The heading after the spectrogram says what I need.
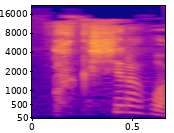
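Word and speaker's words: ταχύ: 예, 여기 속히 오리라는 말을, 속히라는 말을요, 탁시라고 합니다. 헬라어로는 탁시인데요, 이것이 뭐하고 발음이 비슷하면 택시하고 비슷합니다.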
